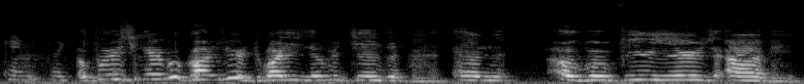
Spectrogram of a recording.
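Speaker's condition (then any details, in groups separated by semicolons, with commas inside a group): Cerebral palsy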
